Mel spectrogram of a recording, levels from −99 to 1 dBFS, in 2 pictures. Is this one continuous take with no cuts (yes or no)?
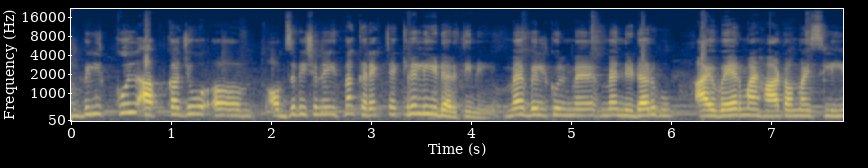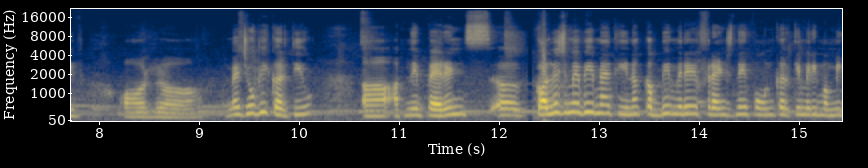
no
